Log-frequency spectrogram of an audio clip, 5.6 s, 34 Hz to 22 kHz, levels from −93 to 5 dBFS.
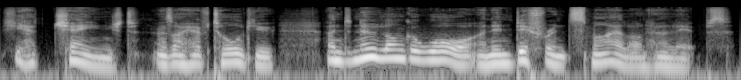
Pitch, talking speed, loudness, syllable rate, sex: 140 Hz, 195 wpm, -17 LUFS, 4.9 syllables/s, male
